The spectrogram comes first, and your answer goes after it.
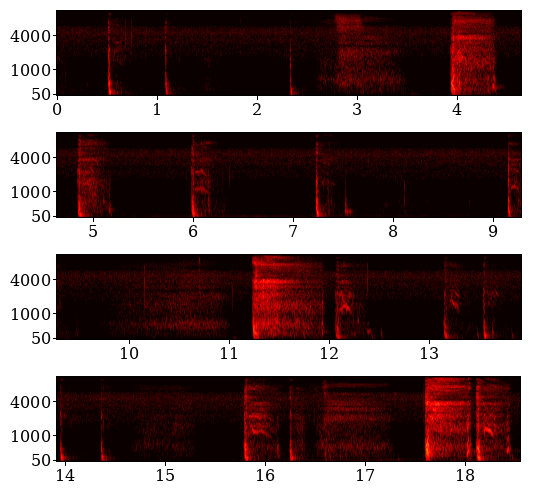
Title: muffled night coughing fit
